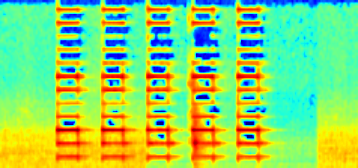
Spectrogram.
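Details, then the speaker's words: Laptop gives five short electronic beeps at power-on, a startup self-test error persisting even after the RAM was removed, cleaned with an eraser and refitted; CMOS cell replacement is planned next. "इससे beep की आवाज़ आती है। आ रहा। यह beep यह शब्द पांच बार आ रहा। हमारा समस्या यहीं है।"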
